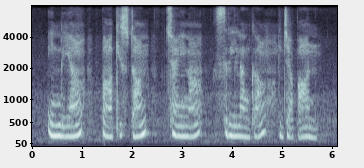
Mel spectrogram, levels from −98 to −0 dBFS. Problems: none marked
